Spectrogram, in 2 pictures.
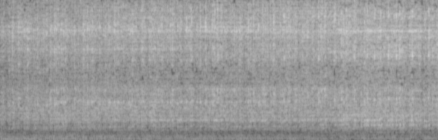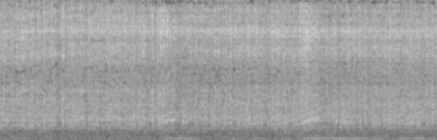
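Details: FZR engine running: a thin, high squeak over the mechanical clatter, not settling; squeak source unclear.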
